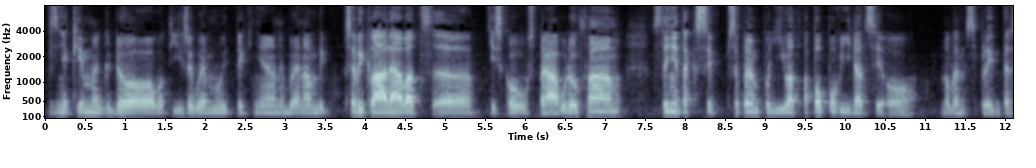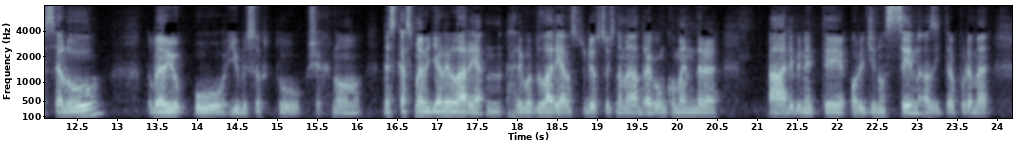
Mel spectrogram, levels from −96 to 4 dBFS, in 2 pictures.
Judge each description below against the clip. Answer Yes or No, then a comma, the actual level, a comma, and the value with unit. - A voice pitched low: Yes, low, 100 Hz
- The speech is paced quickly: No, average, 135 wpm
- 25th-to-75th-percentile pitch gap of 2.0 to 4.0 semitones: No, narrow, 1.6 semitones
